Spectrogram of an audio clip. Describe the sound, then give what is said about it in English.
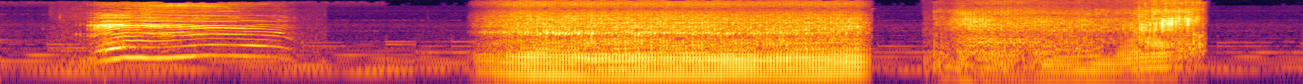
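A whale being taught to talk mimics human speech in three loud, voice-like bursts: a wavering, rising-and-falling wail, then a long, buzzy, low-pitched stretch, then a shorter garbled call, with brief silences between. “It's a talking whale.”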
